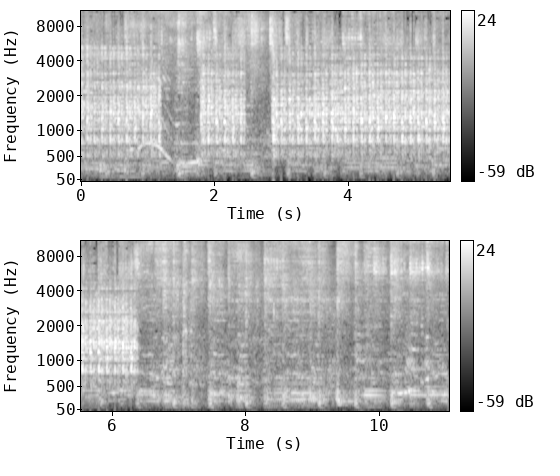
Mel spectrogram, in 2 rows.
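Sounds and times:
pulsing mechanical rattling buzz: 0.0 - 6.4
music: 0.0 - 11.0.

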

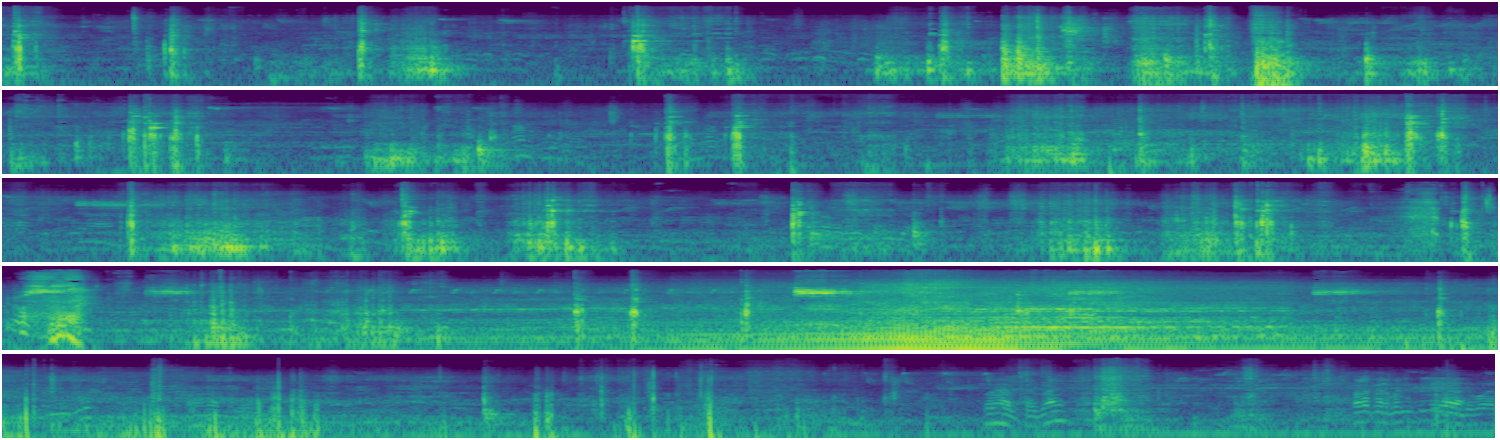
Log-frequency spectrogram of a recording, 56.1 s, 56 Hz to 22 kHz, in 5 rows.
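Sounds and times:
bricks clinking together: 0.0 - 1.6, 2.5 - 3.5, 4.6 - 5.7, 6.5 - 13.0, 15.8 - 18.0, 18.6 - 22.4, 23.3 - 27.4, 28.3 - 32.6, 33.2 - 37.0
voices talking: 0.0 - 56.0.

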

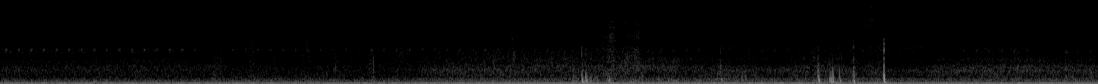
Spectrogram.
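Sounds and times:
low mechanical hum: 0.0 - 10.9.

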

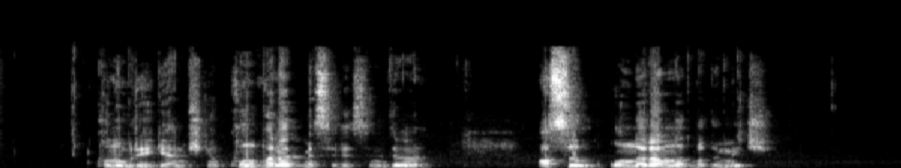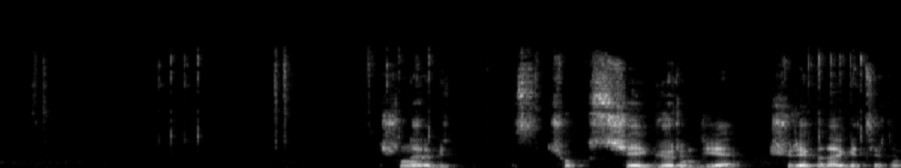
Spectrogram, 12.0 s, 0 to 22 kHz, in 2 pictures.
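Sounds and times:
faint computer clicks: 7.0 - 9.4.

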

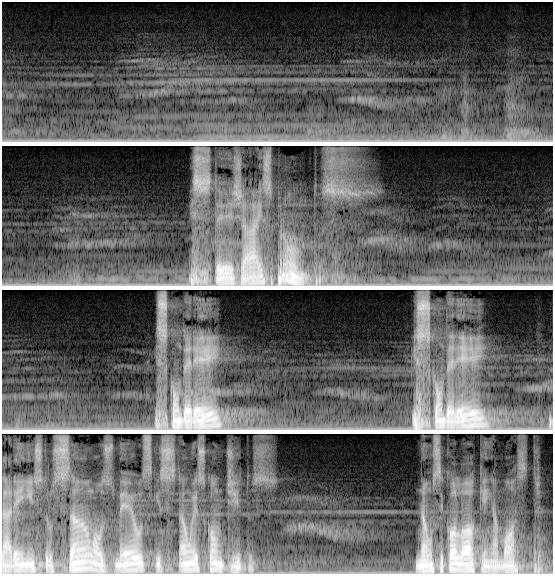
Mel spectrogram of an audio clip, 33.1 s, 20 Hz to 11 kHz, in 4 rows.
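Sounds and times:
soft held chord music: 0.0 - 33.0
man preaching loudly: 11.1 - 14.0, 18.8 - 20.2, 22.7 - 29.0, 31.0 - 33.0.

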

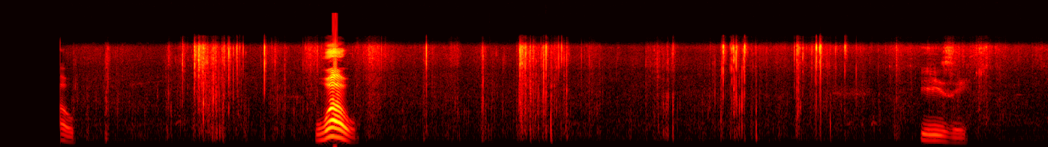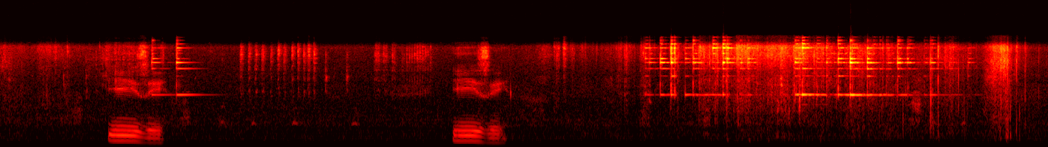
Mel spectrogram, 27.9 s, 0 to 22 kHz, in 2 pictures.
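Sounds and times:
dry grass rustling and crackling: 1.2 - 4.2, 4.8 - 15.4, 21.2 - 27.9
short metallic ring: 16.0 - 16.9, 22.5 - 27.3
dog rustling through dry grass: 25.9 - 27.7.

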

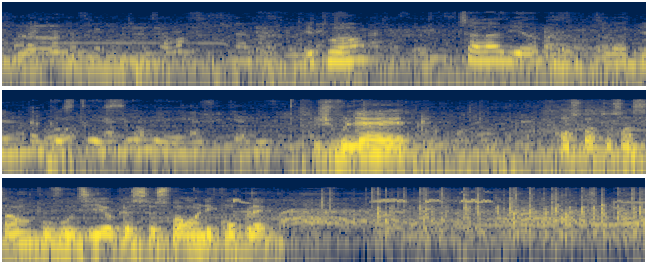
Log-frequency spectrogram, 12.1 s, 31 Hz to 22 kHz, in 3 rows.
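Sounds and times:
crowd clapping: 9.8 - 12.0.

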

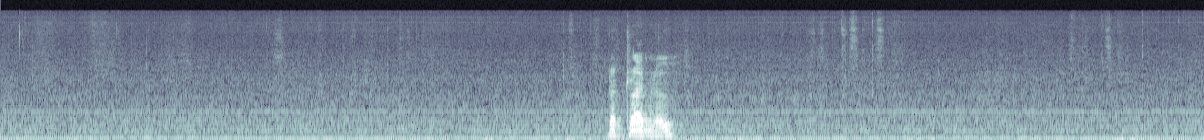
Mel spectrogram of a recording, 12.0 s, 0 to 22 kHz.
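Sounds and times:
steady electrical hum: 0.0 - 12.0
stylus scratching on pen tablet: 6.7 - 9.0, 9.9 - 11.9.

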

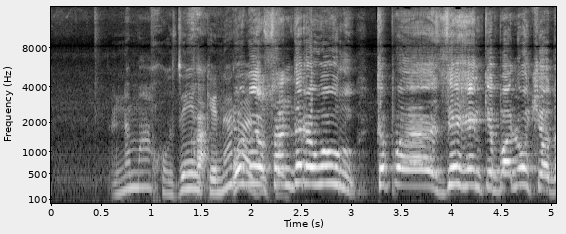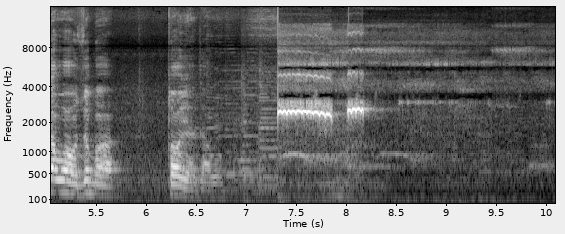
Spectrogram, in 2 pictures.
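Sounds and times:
whistle blasts: 7.3 - 9.7.

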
